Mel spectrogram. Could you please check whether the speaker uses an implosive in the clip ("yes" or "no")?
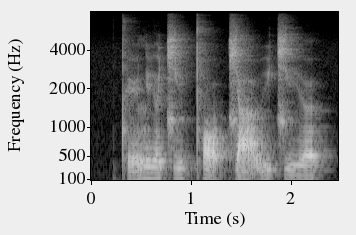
no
